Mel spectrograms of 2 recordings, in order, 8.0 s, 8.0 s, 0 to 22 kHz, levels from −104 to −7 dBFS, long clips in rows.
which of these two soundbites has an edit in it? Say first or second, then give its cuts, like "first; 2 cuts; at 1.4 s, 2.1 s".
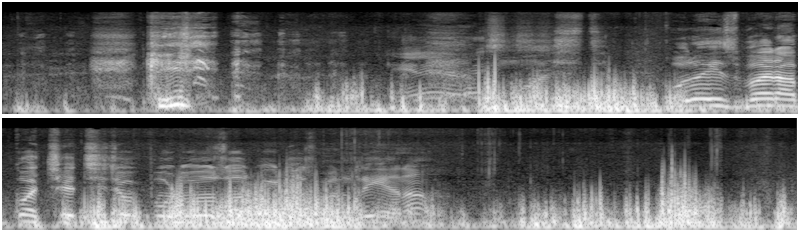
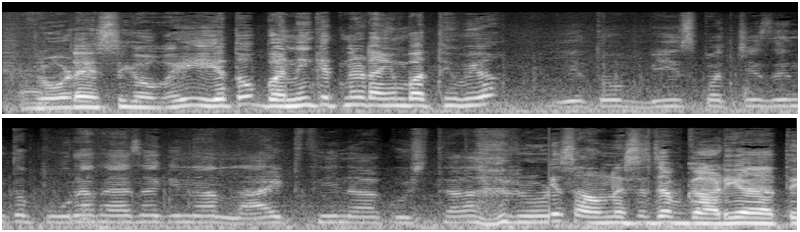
second; 1 cut; at 6.7 s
